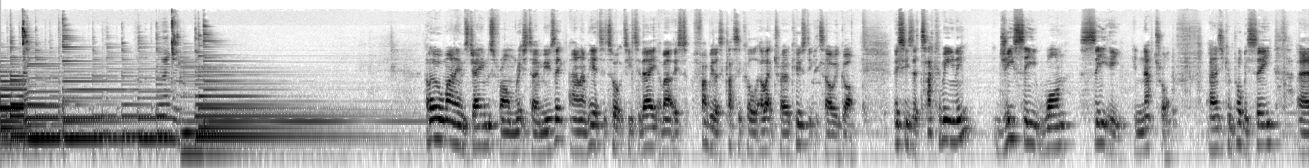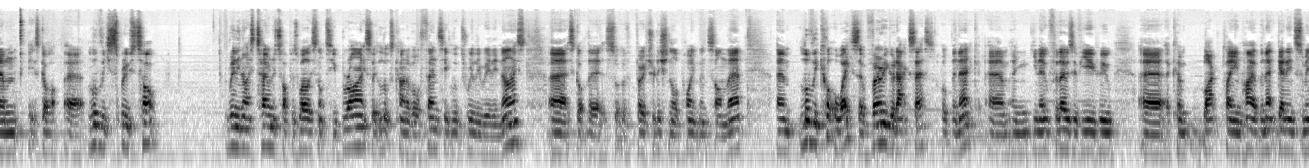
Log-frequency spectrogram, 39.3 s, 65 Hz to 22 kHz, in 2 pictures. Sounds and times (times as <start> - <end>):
Speech: 6.4 - 22.0, 23.0 - 39.2.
